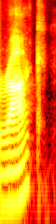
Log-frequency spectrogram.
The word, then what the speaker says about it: Rak: Rock. That is spelled R-A-K and pronounced R-O-C-K.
